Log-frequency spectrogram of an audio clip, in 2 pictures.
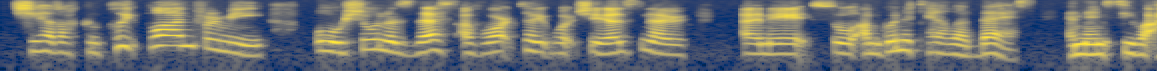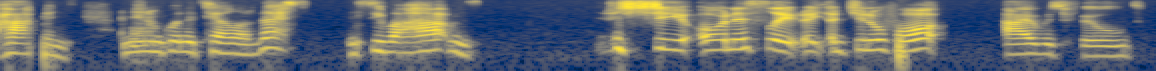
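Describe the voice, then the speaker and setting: A woman's voice: mid-range voice, animated, moderate pace, fairly bright tone, no room sound, highs cut off. A Scottish woman venting in a casual, blunt, rambling way with plenty of swearing. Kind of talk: casual heated venting chat.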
